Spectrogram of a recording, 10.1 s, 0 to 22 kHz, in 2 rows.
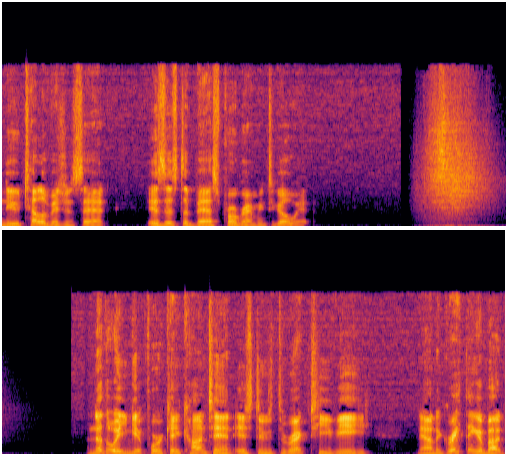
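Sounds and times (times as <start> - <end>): whoosh transition effect: 4.1 - 5.5.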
